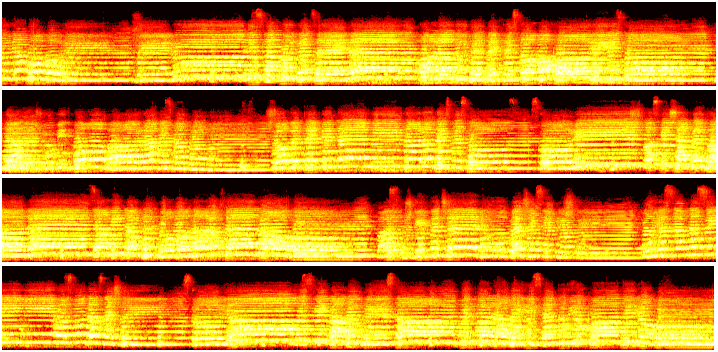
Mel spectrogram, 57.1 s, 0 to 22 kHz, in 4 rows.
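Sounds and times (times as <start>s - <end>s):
accordion: 0.0s - 57.0s
choir singing a carol: 0.0s - 57.0s.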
